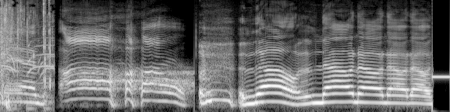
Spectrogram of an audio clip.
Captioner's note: laughs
